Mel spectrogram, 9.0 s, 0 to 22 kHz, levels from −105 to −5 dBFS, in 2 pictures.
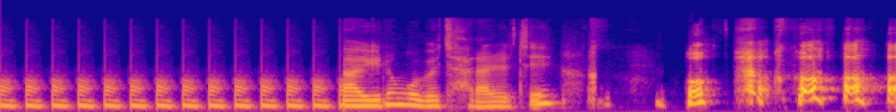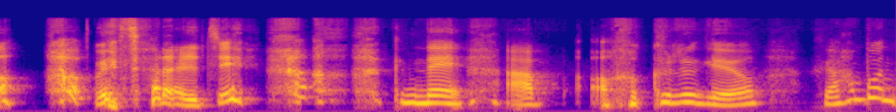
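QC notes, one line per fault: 0.0–1.72 s, broken-record loop: a 131 ms fragment of speech, already repeating when the clip opens, plays back to back about 12 times, likely from a stalled player or stream resending its last buffer. The speech meant for that stretch is lost. A spectrogram and waveform show an identical block tiled at exact 131 ms intervals.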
